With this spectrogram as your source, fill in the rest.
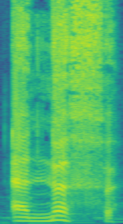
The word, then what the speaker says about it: œuf: ملي كتكون عندنا بيضة واحدة كنقولوا لها un œuf. كنطقوا هذيك اف في الاخير un œuf. ولكن ملي كيوليو بزاف ديال البيض ما كنطقش هذاك الحرف في الاخر اف، كنقول les œufs. غلط نقول les œufs، لا.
